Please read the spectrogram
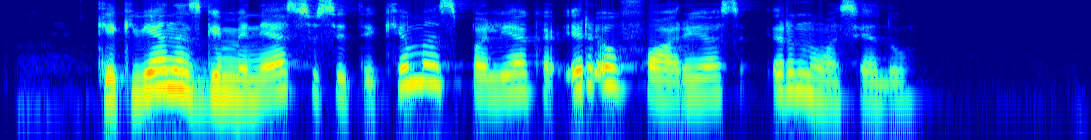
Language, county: Lithuanian, Alytus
